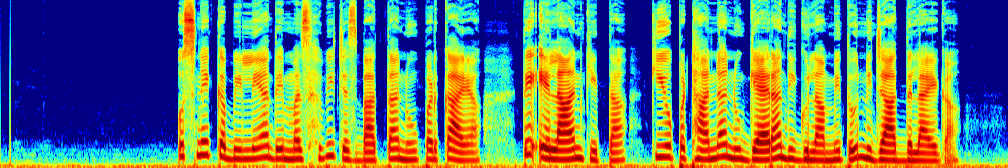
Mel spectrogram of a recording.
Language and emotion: Punjabi, neutral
